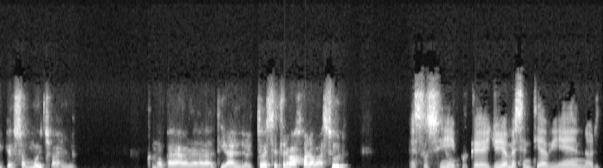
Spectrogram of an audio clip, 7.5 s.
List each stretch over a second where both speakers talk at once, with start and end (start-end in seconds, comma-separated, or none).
none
